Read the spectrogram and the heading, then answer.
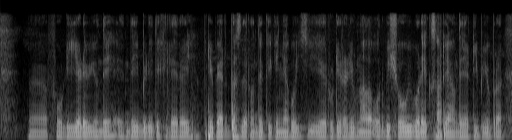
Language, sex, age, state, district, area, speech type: Dogri, male, 18-30, Jammu and Kashmir, Kathua, rural, spontaneous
